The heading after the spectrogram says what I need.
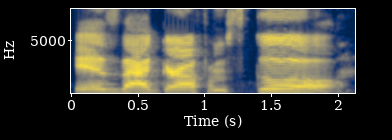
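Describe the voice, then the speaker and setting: A storybook schoolboy bully voiced by a woman reader, obnoxious and mocking. He speaks loudly and stretches out his taunts with a sneering edge. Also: a little high, extremely slow, clear, resonant tone.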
